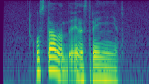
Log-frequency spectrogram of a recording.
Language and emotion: Russian, sad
